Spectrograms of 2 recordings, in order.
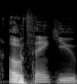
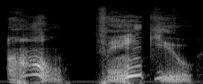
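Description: First: It is said in a normal voice. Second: It is said in a gremlin-like voice.

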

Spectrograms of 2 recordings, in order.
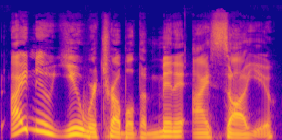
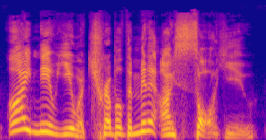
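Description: First: It is said in the speaker's ordinary accent. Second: It is said in a put-on British accent.

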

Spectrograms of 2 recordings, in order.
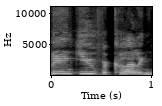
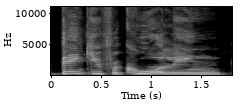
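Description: First: It is spoken in a Minnesotan accent. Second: It is spoken in a New York accent. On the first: "Let's do the Minnesota" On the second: "Do a New York accent"

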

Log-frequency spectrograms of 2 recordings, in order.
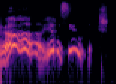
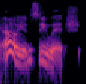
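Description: First: It is said with a frightened tone. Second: It is said casually, without fear.

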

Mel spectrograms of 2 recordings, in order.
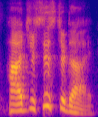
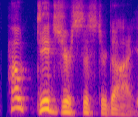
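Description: First: The word 'did' is reduced into 'how'd'. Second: The word 'did' is stressed.

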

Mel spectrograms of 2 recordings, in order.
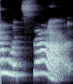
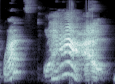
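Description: First: It sounds gentle and curious. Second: It sounds harsh and confrontational. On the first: The speaker simply wants to know what it is. "in, like, a peaceful... Like a curious" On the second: The speaker disapproves of the thing.

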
